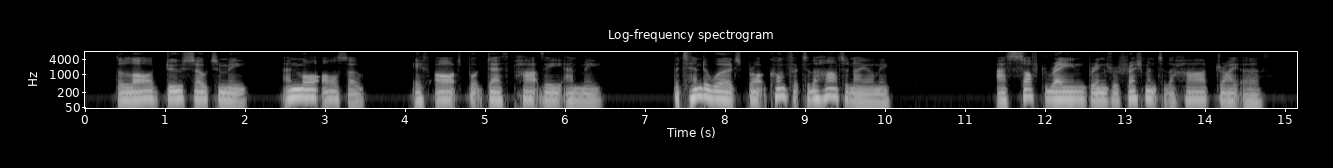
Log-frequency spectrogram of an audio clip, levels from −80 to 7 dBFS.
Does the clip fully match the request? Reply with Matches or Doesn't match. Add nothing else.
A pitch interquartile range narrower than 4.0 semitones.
Matches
